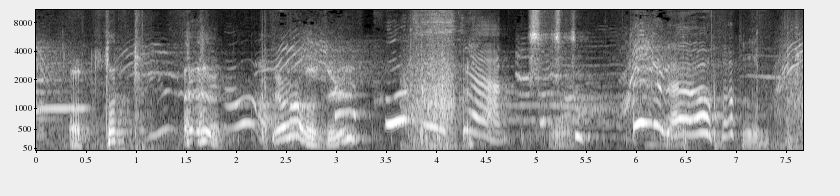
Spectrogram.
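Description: Several cats meow loudly.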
